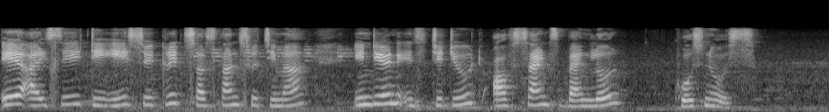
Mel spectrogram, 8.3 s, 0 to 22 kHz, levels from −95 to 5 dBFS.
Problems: constant background noise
